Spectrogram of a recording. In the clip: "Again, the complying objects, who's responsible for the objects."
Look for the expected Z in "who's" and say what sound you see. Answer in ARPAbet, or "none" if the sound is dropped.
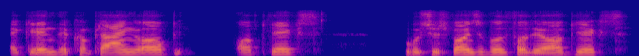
S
